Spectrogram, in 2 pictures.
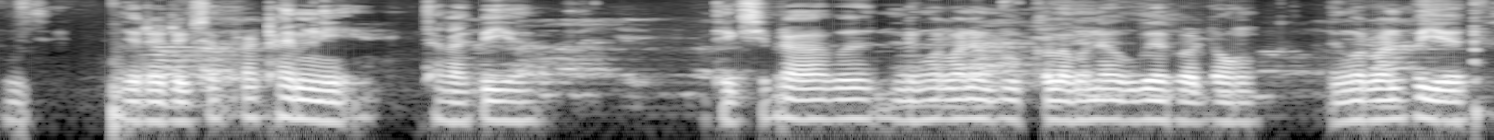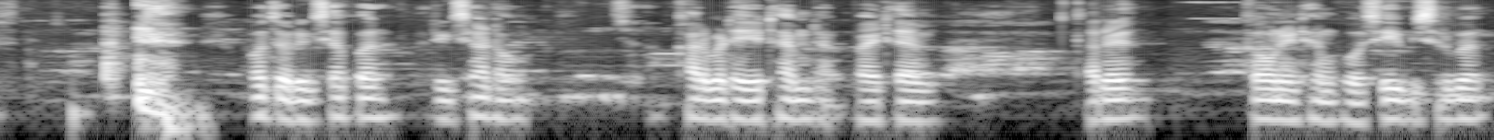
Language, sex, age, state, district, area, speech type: Bodo, male, 18-30, Assam, Kokrajhar, rural, spontaneous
